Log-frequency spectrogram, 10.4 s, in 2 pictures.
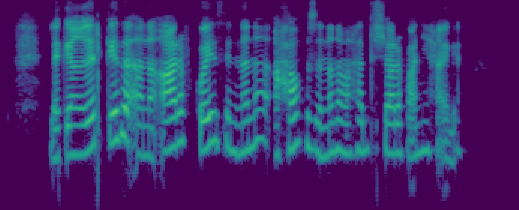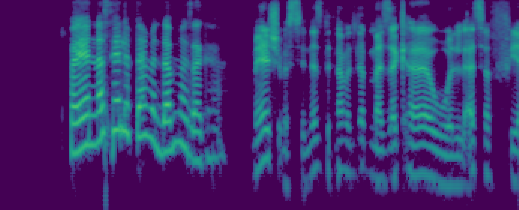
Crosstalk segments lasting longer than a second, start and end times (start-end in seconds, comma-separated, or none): none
